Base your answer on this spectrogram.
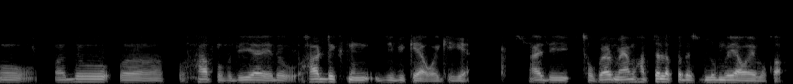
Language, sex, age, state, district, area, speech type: Manipuri, male, 45-60, Manipur, Kangpokpi, urban, conversation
